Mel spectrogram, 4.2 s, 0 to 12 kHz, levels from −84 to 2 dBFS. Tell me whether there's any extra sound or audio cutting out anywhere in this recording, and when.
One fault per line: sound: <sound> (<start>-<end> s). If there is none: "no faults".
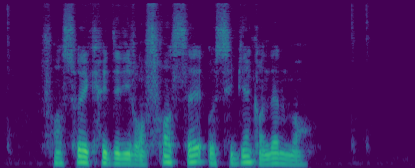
no faults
